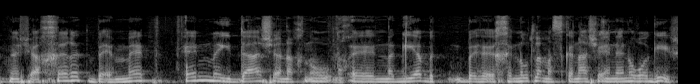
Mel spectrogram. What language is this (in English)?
Hebrew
